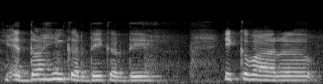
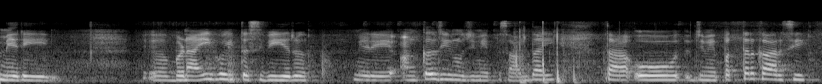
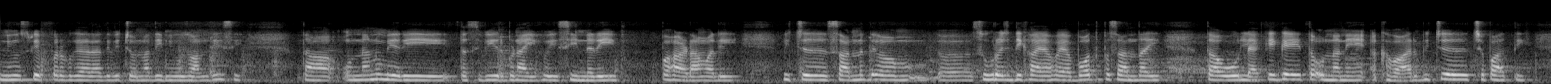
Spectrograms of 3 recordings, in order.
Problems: constant background noise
